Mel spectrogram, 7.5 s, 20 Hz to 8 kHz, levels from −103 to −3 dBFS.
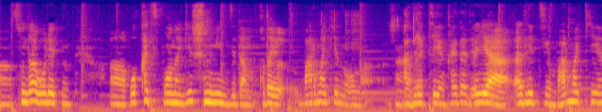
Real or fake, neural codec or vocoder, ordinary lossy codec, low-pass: real; none; none; 7.2 kHz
